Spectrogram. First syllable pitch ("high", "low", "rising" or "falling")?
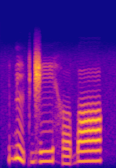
falling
